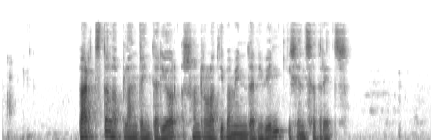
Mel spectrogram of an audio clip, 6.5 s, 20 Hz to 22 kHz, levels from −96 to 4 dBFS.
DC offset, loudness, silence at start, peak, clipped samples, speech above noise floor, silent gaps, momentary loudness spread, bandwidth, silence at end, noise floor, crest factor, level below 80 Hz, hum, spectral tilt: under 0.1%; -27 LUFS; 1.2 s; -4 dBFS; under 0.1%; 44 dB; none; 8 LU; 11.5 kHz; 1.3 s; -70 dBFS; 24 dB; -46 dBFS; none; -6 dB/octave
